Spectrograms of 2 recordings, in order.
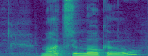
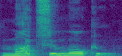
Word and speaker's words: Matsumoku: Matsumoto. Did I pronounce that right? Let's see here. I want to make sure I get that right. Yes, Matsumoku.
